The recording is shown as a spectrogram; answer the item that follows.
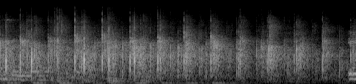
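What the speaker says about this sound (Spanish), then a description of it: "creo que es muy importante dar un aplauso a Brenda" A small gathering claps for a few seconds, a steady patter of many hands, fairly close and moderately loud, with no talk over it.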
